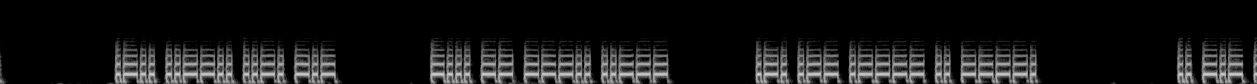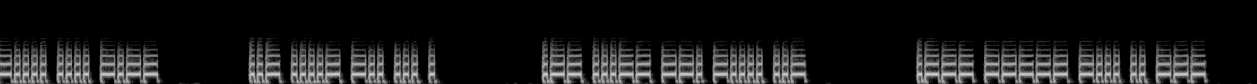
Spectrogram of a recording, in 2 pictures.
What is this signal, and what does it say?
Morse code, heard as a keyed tone, about 29 wpm, 480 Hz. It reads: L?FK BM82 RW1I9 IK6HY U4DSE W3G6U J0BIO
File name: FreeFiles / CW-practice / 25WPM-side2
